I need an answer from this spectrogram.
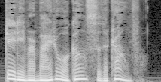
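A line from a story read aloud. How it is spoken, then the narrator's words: Flat, calm. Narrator (Chinese): 淡淡的说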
